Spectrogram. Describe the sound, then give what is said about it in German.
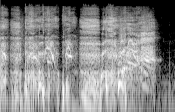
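Loud coughing and throat clearing directly into a microphone, a few harsh, rough bursts packed into about three seconds, ending abruptly. “Stell mir nichts Schönes vor, als einen Podcast zu hören und dann so richtig schön einen ins Ohr gehustet zu bekommen.”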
